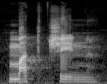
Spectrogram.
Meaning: possessive of matka: mother's
- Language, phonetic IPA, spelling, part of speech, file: Czech, [ˈmat͡ʃɪn], matčin, adjective, Cs-matčin.ogg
